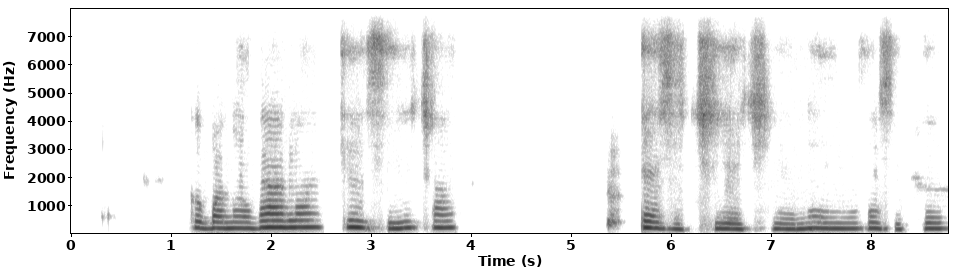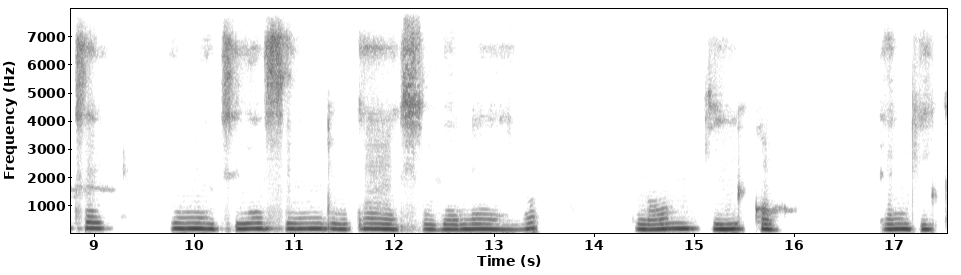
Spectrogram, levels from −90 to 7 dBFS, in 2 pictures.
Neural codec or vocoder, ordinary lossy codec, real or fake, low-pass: codec, 32 kHz, 1.9 kbps, SNAC; Opus, 24 kbps; fake; 7.2 kHz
